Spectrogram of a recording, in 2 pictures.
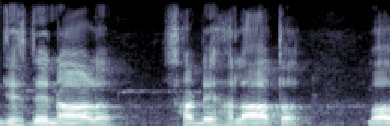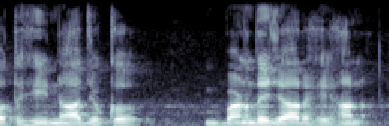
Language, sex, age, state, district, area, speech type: Punjabi, male, 45-60, Punjab, Mohali, urban, spontaneous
